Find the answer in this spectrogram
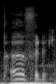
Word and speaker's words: Pyrford: back down to P PR perod it's called perod I was calling it pford it's perod pronounced perfed um so I'm heading down to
